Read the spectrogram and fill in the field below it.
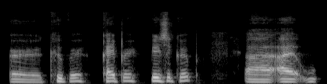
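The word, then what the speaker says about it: Kuiper: called The called the Kyper or Cooper Kyper music group uh I we we debate how we could actually pronounce that Dave uh it's it's basically like like Kyper belt uh which is near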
